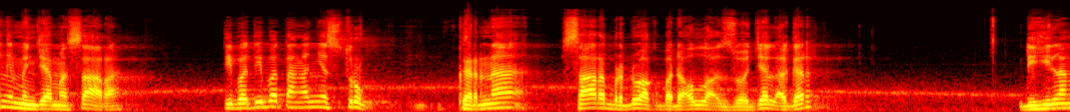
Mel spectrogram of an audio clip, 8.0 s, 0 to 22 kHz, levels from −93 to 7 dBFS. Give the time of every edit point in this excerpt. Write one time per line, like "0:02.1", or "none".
none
